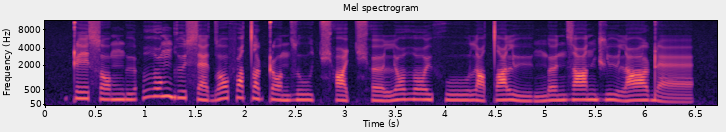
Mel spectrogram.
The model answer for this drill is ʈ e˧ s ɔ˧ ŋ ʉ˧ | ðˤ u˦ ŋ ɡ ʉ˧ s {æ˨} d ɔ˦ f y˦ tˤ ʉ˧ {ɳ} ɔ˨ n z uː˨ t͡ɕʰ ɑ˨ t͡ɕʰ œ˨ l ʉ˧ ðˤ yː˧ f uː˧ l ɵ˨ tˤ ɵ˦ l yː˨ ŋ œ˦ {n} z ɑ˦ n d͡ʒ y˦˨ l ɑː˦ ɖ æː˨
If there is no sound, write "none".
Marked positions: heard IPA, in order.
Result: æ˨, ʈ, n

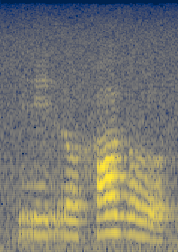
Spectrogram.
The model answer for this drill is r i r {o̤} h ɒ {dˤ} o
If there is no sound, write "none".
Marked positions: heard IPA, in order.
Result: o, ð

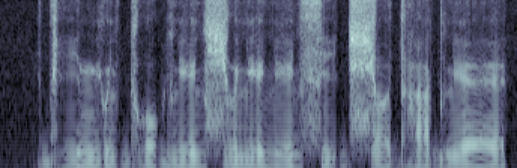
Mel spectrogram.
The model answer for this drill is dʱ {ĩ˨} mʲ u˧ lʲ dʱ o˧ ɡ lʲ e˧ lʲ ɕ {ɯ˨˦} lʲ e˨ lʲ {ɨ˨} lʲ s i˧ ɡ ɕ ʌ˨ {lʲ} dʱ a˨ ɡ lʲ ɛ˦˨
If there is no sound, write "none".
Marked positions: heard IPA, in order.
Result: i˨, ɯ˦, e˨, none

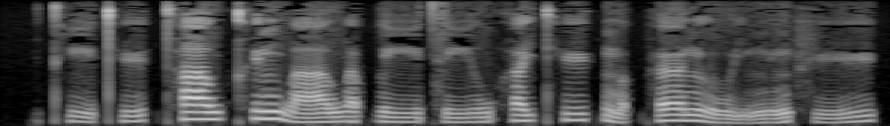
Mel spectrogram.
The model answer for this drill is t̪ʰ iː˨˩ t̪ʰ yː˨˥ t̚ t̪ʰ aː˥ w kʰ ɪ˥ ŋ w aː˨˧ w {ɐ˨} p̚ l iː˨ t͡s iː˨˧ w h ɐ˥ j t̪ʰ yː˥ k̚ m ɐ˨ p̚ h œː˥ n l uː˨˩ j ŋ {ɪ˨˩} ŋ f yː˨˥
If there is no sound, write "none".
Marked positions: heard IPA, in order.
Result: ɐ˨˥, ɪ˨˥

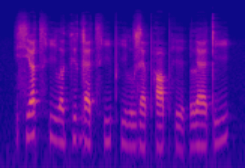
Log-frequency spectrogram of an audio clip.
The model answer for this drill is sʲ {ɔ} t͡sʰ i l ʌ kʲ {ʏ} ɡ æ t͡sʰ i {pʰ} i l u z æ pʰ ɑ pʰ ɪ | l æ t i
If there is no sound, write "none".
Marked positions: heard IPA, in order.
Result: ɑ, ə, pʰ

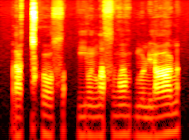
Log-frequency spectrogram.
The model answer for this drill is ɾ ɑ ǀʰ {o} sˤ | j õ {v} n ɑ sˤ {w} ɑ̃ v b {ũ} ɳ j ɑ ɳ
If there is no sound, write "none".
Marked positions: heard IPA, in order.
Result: u, none, v, õ

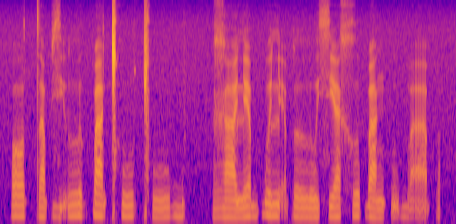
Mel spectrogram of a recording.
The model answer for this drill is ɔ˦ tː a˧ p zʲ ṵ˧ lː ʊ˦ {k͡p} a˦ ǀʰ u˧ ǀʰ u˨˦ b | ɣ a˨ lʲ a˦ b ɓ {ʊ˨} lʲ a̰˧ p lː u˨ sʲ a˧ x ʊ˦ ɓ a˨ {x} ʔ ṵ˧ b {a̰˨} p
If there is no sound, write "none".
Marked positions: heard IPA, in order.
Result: k͡p, ʊ˦, ŋ, a̰˦˨

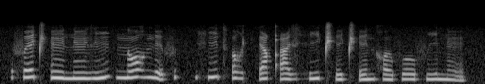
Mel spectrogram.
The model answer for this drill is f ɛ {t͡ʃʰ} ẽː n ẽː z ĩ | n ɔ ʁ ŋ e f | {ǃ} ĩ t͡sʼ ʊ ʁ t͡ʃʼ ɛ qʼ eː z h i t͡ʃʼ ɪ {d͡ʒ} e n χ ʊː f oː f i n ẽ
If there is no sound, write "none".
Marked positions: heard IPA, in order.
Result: t͡ʃʼ, x, t͡ʃʼ

